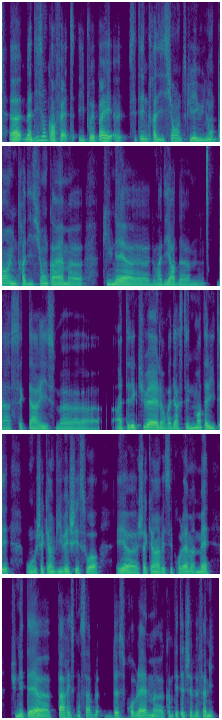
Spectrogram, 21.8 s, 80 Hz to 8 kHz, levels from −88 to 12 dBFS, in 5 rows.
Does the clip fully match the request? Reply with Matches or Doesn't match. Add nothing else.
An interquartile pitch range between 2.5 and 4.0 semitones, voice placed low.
Matches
